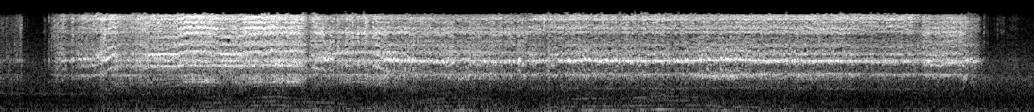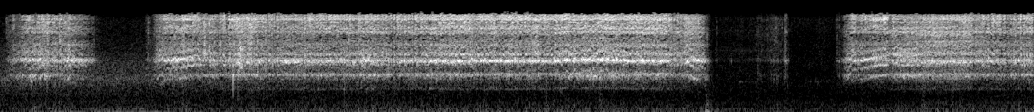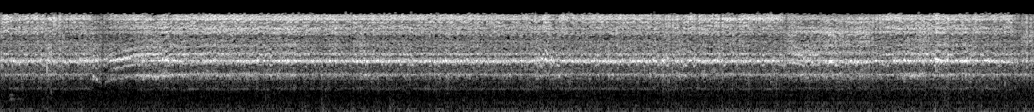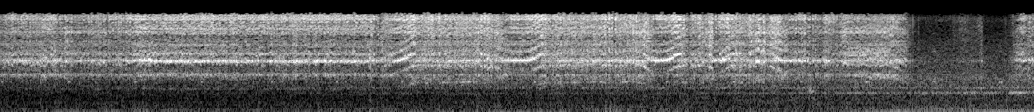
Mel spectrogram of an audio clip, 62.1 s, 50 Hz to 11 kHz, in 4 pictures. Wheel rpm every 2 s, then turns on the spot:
90, 210, 220, 170, 160, 160, 160, 60, 50, 140, 160, 160, 160, 30, 110, 160, 150, 160, 160, 160, 160, 160, 160, 160, 160, 160, 200, 210, 210, 170, 30.
26-28 60-62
